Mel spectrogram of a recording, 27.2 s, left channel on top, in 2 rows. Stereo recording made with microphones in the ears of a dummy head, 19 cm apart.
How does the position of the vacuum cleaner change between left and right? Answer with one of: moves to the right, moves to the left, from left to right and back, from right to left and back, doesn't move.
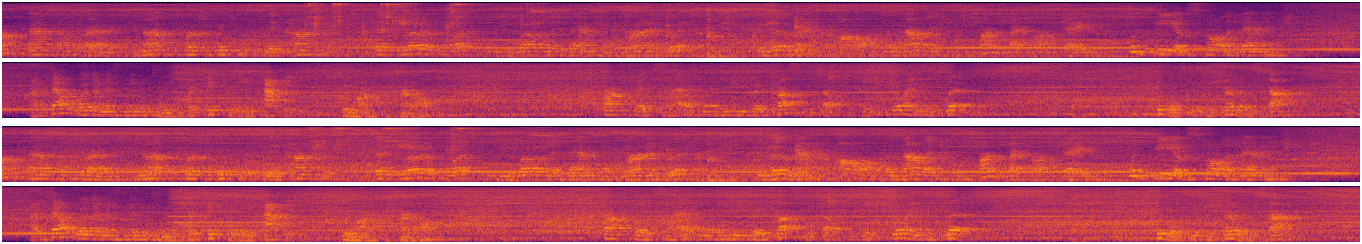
from right to left and back.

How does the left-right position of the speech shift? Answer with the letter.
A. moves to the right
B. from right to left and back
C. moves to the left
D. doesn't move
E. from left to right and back
E.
